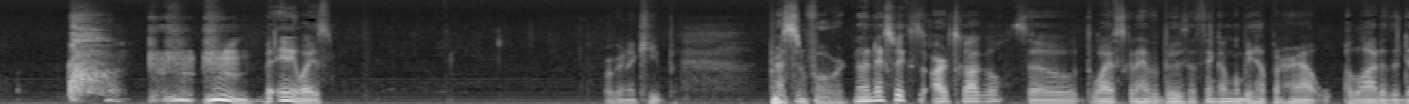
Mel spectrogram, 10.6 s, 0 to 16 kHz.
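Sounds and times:
person coughing: 0:00.5 - 0:01.9
rough throat clearing: 0:00.5 - 0:01.9
speech: 0:00.8 - 0:02.6, 0:04.6 - 0:10.5.

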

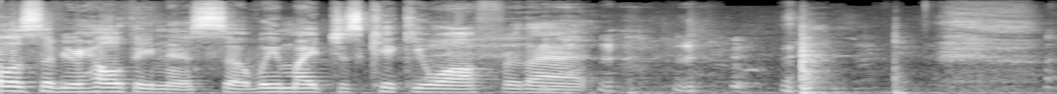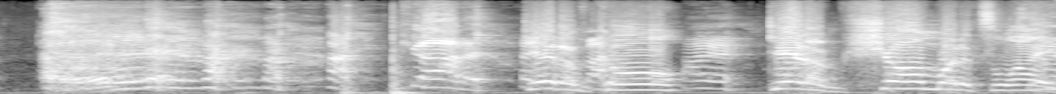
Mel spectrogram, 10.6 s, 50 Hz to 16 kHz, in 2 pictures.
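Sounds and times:
speech: 0:00.0 - 0:04.9, 0:05.5 - 0:06.7, 0:07.4 - 0:10.5
laughter: 0:02.3 - 0:09.1
person coughing: 0:05.5 - 0:07.9.

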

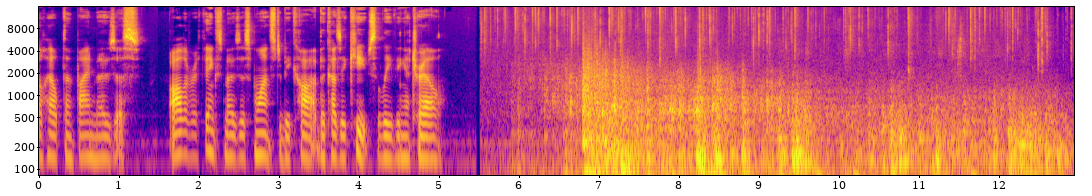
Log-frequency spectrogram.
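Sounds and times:
speech: 0:00.0 - 0:06.7
heavy rain at night: 0:05.5 - 0:12.9
deep thunder rumbling: 0:05.6 - 0:12.9.

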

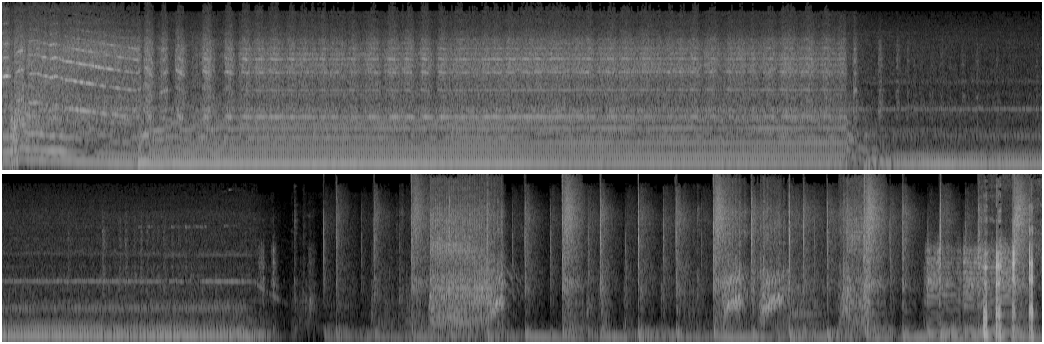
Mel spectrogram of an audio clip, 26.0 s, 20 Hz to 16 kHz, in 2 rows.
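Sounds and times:
Porsche 911 RSR 4.2-liter flat-six engine heard from inside the race car: 0:00.0 - 0:19.6, 0:21.5 - 0:24.0
sharp clatter and bursts from race car engine: 0:16.2 - 0:20.5, 0:21.4 - 0:24.1
laughter: 0:25.1 - 0:26.0.

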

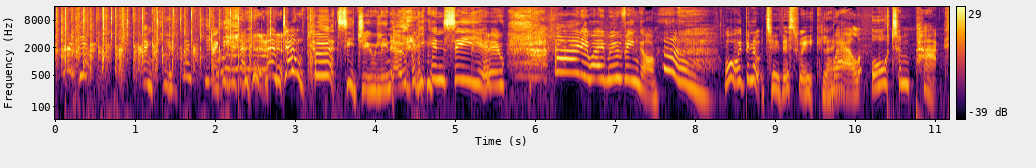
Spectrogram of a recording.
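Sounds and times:
round of applause with dense rapid clapping: 0:00.0 - 0:02.8
speech: 0:01.1 - 0:11.1
laughter: 0:01.4 - 0:05.6
voices calling out and chattering: 0:01.4 - 0:10.6.

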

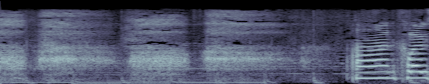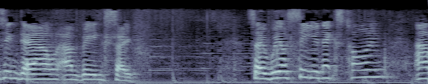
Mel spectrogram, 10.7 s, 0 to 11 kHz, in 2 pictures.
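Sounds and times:
slow airy breathing in and out through the mouth: 0:00.0 - 0:04.1
speech: 0:04.4 - 0:07.2, 0:08.5 - 0:10.7.

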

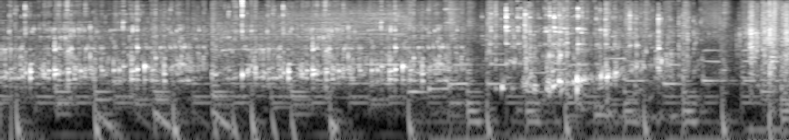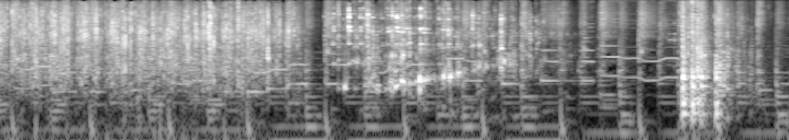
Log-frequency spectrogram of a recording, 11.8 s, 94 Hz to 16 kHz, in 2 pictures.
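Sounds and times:
drink being poured out: 0:00.0 - 0:10.2, 0:11.0 - 0:11.6
rhythmic music with low tones: 0:00.0 - 0:11.8.

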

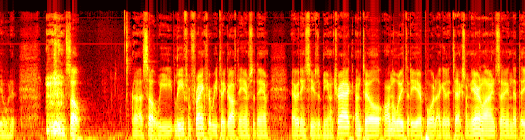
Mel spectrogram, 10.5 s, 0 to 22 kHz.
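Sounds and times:
speech: 0:00.2 - 0:01.7, 0:02.6 - 0:10.5
ill person clearing throat: 0:00.9 - 0:01.4.

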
